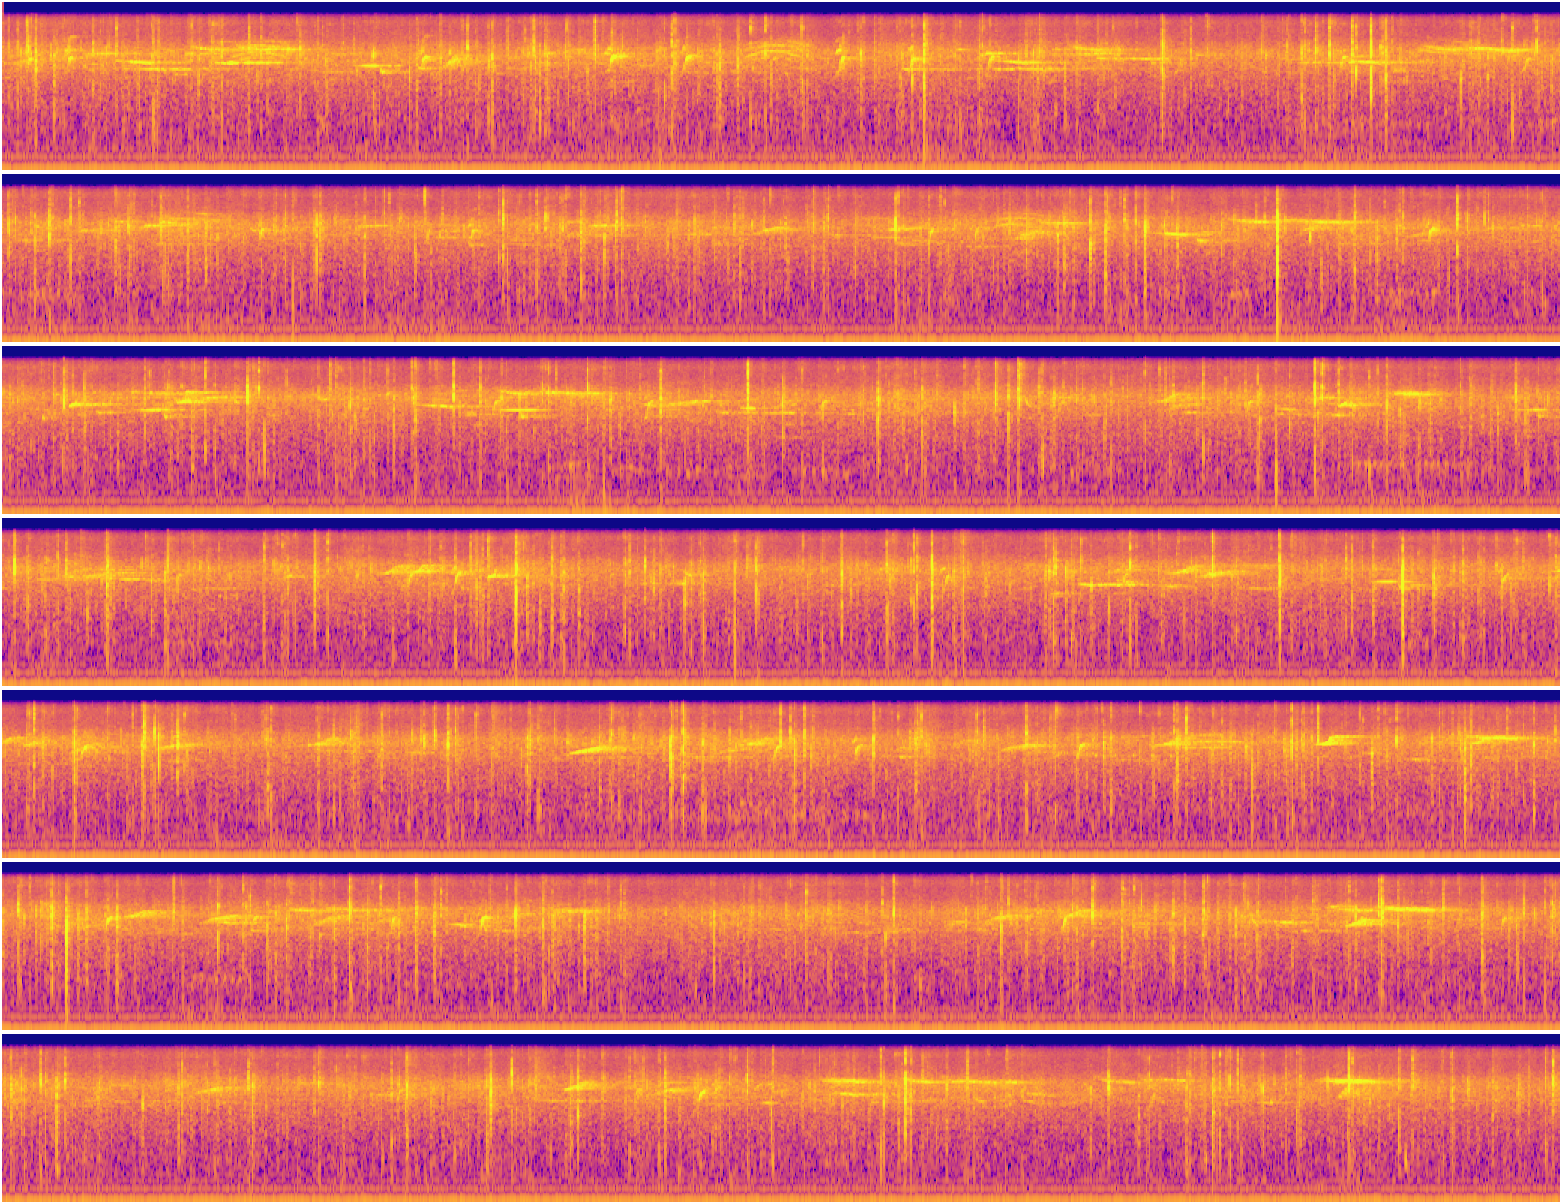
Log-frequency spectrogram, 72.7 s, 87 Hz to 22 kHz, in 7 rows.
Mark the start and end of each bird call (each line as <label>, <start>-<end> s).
Iiwi (Drepanis coccinea), 1.2-2.0 s
Iiwi (Drepanis coccinea), 2.3-2.9 s
Hawaii Amakihi (Chlorodrepanis virens), 4.9-5.4 s
Iiwi (Drepanis coccinea), 6.6-7.7 s
Hawaii Amakihi (Chlorodrepanis virens), 17.0-17.3 s
Apapane (Himatione sanguinea), 18.1-19.6 s
Apapane (Himatione sanguinea), 21.2-22.4 s
Iiwi (Drepanis coccinea), 25.5-26.1 s
Iiwi (Drepanis coccinea), 38.1-39.0 s
Iiwi (Drepanis coccinea), 45.3-45.6 s
Iiwi (Drepanis coccinea), 49.3-49.8 s
Iiwi (Drepanis coccinea), 50.3-50.6 s
Apapane (Himatione sanguinea), 60.3-61.7 s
